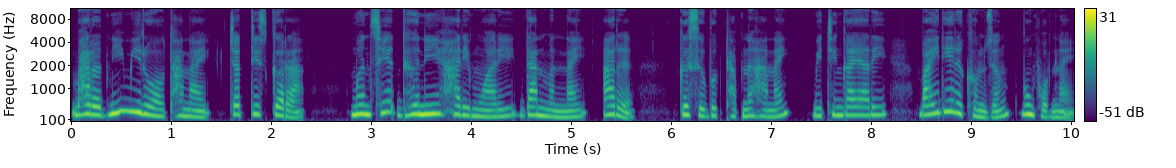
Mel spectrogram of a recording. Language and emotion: Bodo, neutral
